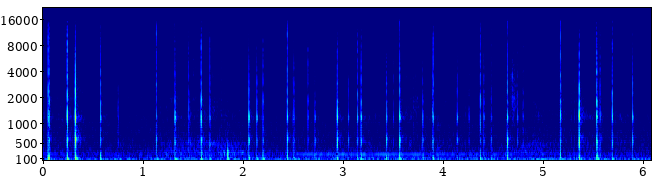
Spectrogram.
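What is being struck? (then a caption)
Paperback book with a paper cover. Long nails tap on a small paperback manga volume with a paper cover, held close to the microphone. A quick, irregular run of short, dry clicks sounds over a faint low hum, each tap dying away almost instantly.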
